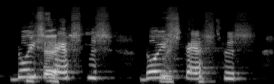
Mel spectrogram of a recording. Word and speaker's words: teste: For example, teste. You have teste, which is the final letter for the syllable, and then tu. Teste. You don't say test like in English, but it's teste. Teste, yeah.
